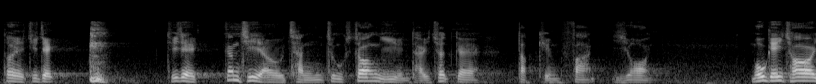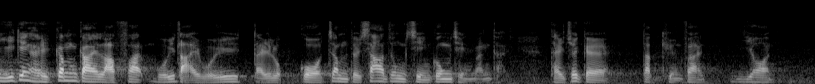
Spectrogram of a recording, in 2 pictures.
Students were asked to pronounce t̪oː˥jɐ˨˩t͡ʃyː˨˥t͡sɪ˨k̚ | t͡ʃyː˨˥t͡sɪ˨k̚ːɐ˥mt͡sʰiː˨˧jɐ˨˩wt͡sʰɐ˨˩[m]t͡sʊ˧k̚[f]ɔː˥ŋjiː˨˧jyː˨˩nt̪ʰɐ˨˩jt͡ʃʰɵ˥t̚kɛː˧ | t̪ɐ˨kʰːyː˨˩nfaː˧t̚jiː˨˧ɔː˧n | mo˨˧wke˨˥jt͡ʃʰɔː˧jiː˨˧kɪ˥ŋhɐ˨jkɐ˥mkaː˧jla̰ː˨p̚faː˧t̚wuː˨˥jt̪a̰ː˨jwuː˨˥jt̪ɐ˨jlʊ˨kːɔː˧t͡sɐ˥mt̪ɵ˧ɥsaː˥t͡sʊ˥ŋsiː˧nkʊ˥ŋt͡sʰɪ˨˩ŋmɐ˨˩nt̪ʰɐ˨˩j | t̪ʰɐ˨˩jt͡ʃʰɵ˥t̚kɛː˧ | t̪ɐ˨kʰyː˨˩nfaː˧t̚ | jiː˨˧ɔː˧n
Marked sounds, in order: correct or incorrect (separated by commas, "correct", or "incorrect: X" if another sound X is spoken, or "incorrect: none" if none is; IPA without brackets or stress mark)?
incorrect: n, incorrect: s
